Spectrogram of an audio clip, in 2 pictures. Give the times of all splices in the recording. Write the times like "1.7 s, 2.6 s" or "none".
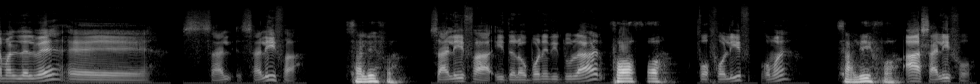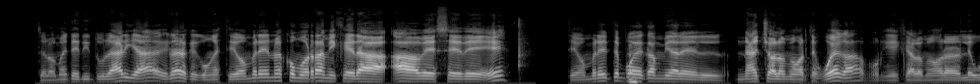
none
